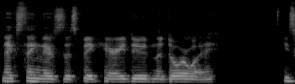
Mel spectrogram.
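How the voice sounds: The clip has a natural reading voice set against a quiet background.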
